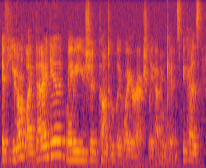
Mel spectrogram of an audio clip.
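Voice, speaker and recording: A woman's voice: lowish voice, lively intonation, a little fast. Chatty woman, echoey and distant. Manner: chatty, many fillers and restarts. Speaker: vlogger. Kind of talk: casual storytelling vlog. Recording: echoey room from a distance with faint ambience.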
